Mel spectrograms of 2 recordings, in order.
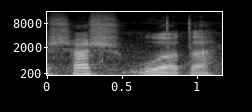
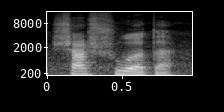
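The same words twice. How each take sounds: First: Slow "শাশ্বতা", broken as shash, uata; split pronunciation. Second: "শাশ্বতা" run together as shashuata; joined pronunciation. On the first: Teacher explains the b sound, slow split pronunciation. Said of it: "সেজন্য এর উচ্চারণ কেমন হবে?". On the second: Teacher shows it said all together, joined pronunciation. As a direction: link sh straight into ua in "শাশ্বতা". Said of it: "আর যদি একসাথে উচ্চারণ করি". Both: Shown as a demonstration.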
